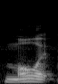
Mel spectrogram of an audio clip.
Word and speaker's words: MULIT: Alright, so we have our MULIT cart. That's how you're supposed to say it, even though it's not spelled like mullet on your head.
